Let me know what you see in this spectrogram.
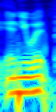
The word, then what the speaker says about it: Inuit: Amy said Inuit back in Alaska, and I'm saying Inuit here since that's how people in Iqaluit pronounce it.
